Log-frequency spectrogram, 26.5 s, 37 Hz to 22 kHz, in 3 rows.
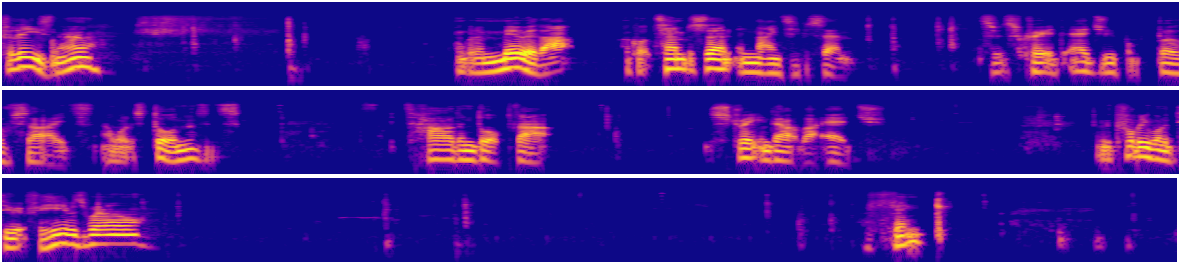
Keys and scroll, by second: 1.3-2.6 typing, 7.0 /, 8.5 Tab, 18.2-18.8 typing, 20.4 space, 25.5 /.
